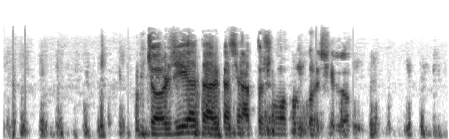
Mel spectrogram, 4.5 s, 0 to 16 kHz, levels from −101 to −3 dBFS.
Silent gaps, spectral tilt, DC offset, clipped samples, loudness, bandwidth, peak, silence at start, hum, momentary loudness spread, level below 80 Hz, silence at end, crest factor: none; -5.5 dB/octave; under 0.1%; under 0.1%; -16 LUFS; 7 kHz; -2 dBFS; 0.1 s; none; 22 LU; -54 dBFS; 0.25 s; 18 dB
